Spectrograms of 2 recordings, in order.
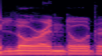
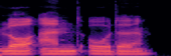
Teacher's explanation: linking would be things like the linking R where you say Laura and order instead of Law and Order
